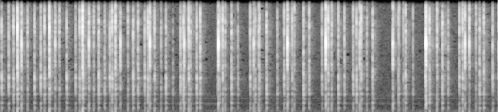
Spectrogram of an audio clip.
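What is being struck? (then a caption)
Small plastic spray bottle. Long fingernails tap rapidly on a small, hollow red plastic spray bottle with a white plastic pump cap. The result is a fast, uneven run of sharp, bright clicks that die away almost instantly, with little low end.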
